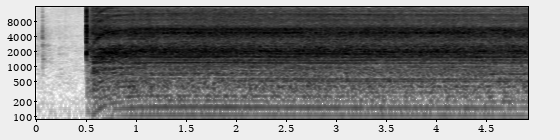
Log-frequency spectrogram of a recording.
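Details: Old Craftsman (Porter Cable) air compressor after air-leak repair, test run before final cover assembly: sudden start into steady high-pitched motor and pump drone with constant hum, no leak hiss; runs smoothly.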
